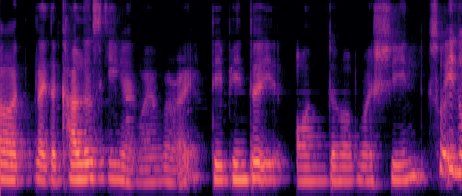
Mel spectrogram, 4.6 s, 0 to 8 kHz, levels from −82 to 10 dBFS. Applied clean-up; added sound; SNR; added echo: neural mask model DeepFilterNet 3.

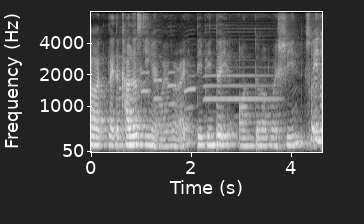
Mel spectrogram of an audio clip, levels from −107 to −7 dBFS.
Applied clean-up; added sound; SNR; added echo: none; Harmonica; 17 dB; reverberation time 1.0 s.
